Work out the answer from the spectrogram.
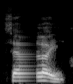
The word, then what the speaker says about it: Celloip: Kaushik at Celioip. Celioip? Is that how you say it? Celloip. Yeah, Celloip. Cell plus VoIP.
